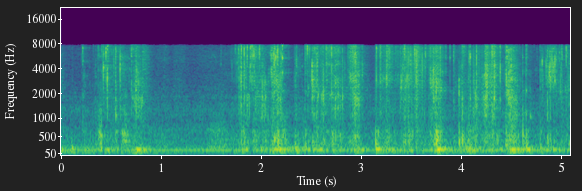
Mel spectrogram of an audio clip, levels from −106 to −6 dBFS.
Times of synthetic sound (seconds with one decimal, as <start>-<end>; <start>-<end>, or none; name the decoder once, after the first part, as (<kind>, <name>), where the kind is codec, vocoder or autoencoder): 2.6-4.4 (codec, DAC)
